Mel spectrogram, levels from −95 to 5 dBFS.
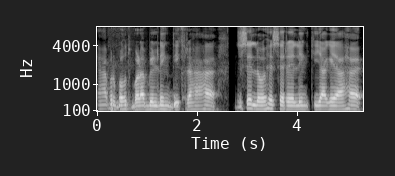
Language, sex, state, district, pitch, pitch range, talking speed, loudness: Hindi, male, Jharkhand, Palamu, 130 Hz, 125-135 Hz, 170 wpm, -16 LUFS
